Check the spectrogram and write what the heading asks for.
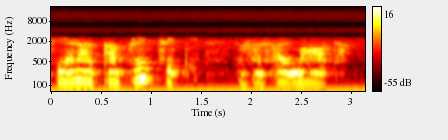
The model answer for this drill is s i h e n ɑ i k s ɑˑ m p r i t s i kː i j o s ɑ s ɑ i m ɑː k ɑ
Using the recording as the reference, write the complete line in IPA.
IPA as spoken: s iː h e n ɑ i k h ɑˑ m p r i t s i kː i j o s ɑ s ɑ i m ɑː t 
